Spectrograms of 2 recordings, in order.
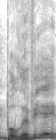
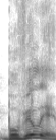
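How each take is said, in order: First: The name is said with an L sound. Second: The name is said with a V sound. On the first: The speaker calls it wrong. "Did I say Bolivier?" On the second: The speaker calls it right. "I know it's Beauvillier"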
